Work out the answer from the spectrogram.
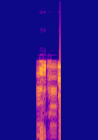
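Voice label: Raleigh Police Northeast District Tactical; wake; p25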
